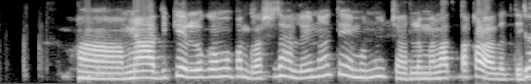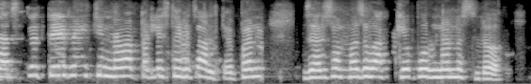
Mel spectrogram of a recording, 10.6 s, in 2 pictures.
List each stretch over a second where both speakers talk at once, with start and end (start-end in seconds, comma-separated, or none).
none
